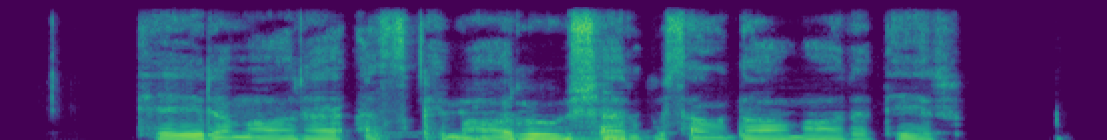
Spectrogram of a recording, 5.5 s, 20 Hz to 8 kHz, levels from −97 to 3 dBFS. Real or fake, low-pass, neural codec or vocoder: fake; 7.2 kHz; codec, 16 kHz, 16 kbps, FreqCodec, smaller model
